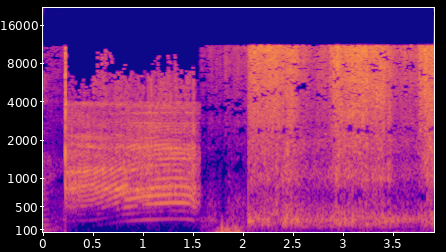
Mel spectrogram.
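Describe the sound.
A cow moos at a livestock milking yard, one long low harmonic call that ends abruptly, followed by a dull thump and then continuous rustling, windy noise.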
